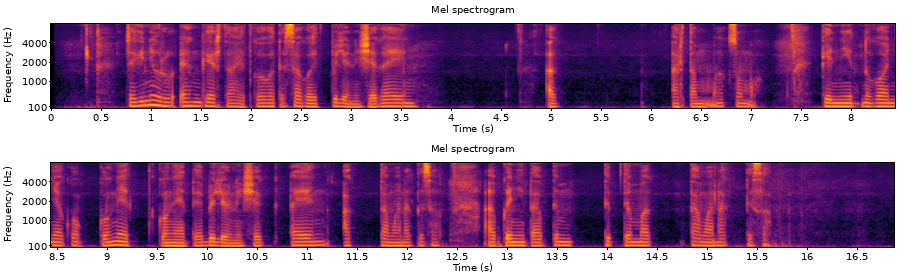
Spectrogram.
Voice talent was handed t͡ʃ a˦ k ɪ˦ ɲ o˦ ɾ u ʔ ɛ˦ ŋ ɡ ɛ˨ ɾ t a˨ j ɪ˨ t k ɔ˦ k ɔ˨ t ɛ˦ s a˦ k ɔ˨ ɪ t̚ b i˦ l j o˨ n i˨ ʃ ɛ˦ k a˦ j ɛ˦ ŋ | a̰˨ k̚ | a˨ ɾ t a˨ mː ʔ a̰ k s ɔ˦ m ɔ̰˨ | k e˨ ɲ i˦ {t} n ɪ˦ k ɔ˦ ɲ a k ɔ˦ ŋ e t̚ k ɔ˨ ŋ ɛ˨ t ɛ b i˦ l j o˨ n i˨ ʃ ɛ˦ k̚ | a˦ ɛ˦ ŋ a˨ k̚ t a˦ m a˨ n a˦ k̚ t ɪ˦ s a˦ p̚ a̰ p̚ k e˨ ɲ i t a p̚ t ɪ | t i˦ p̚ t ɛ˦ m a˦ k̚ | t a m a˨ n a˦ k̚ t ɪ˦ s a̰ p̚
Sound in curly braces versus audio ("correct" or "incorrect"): correct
